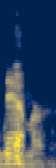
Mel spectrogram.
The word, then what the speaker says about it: Namor: Roman backwards. Yep. Yeah. Maybe. Yeah. Even at 8 years old, I was like, this is just Roman backward. That's why it works though. That's why I always pronounce it. That's why I always pronounce it Namor.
